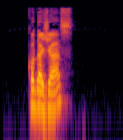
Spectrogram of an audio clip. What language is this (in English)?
Portuguese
